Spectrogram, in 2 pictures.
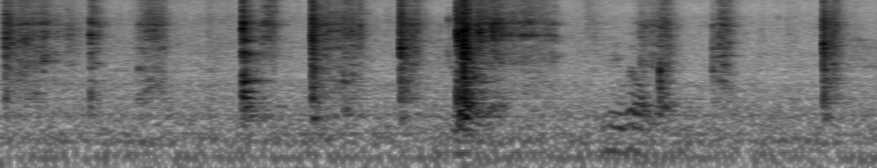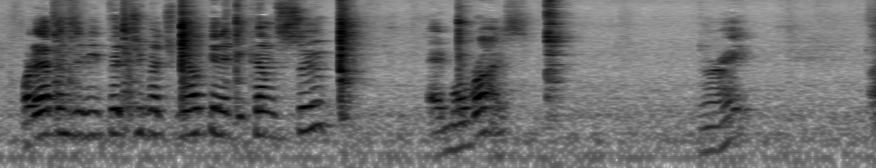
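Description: Utensils click and knock against a metal pan.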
